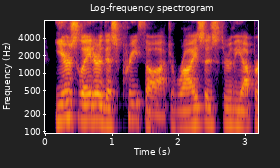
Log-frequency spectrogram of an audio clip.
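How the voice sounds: What you hear is a natural reading voice.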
